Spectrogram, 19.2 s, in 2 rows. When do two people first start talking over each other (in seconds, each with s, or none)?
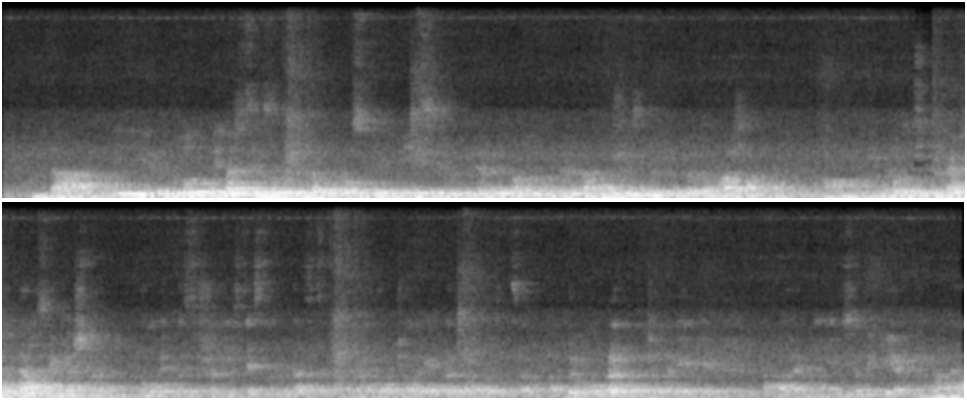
8.6 s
